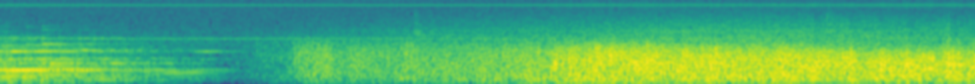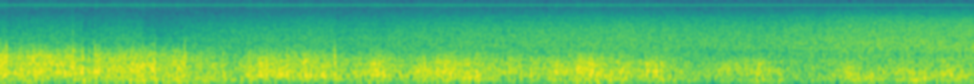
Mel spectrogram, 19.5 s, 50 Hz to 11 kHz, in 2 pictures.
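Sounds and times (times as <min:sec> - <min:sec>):
short musical tone: 0:00.0 - 0:02.6
spring thunder rumbling: 0:02.9 - 0:19.4.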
